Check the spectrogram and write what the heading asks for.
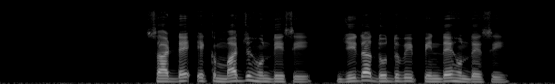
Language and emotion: Punjabi, neutral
